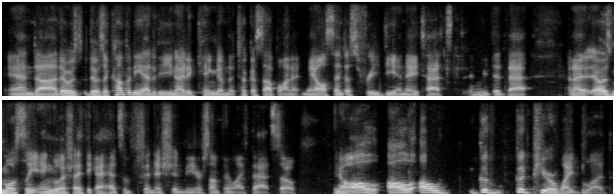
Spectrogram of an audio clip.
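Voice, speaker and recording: Fast-talking, low-pitched man from rural Maine. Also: dry recording. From rural Maine, USA. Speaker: podcast guest, a media producer. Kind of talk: casual interview chat, joking.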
